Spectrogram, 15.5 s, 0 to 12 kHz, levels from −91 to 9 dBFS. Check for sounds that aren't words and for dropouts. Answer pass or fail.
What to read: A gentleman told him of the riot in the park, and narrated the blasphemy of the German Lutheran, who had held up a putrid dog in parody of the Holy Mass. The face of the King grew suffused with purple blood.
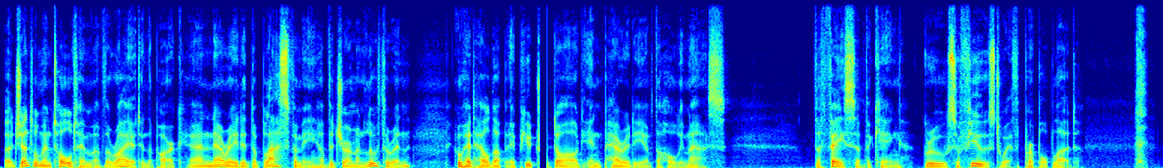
fail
